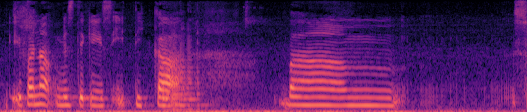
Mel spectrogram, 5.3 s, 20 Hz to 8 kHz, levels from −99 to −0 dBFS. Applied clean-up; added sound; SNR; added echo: none; Musical instrument; 13 dB; none.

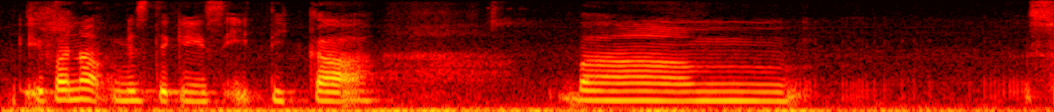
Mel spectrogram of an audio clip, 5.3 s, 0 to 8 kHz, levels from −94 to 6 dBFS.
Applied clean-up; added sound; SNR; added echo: none; none; none; none.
